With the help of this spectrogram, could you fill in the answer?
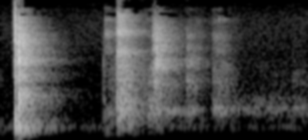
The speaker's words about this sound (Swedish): Om jag skulle tappa en penna nu. Okej, okay. jag tappar en penna nu.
